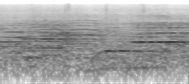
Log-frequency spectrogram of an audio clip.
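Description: Several people talking and calling out over one another outdoors, with some long drawn-out calls; only voices.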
